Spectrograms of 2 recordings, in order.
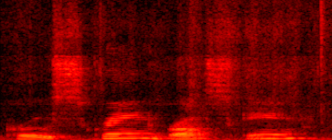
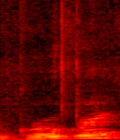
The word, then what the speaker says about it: grosgrain: Gross grain? S is silent. The S is silent, so grosgrain? Yep. Okay, so it's a grosgrain.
